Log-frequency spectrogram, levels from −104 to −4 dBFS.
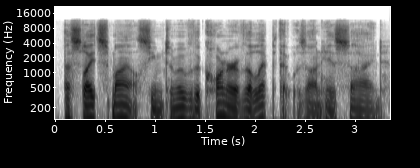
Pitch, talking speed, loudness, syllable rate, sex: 90 Hz, 285 wpm, -18 LUFS, 6.1 syllables/s, male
